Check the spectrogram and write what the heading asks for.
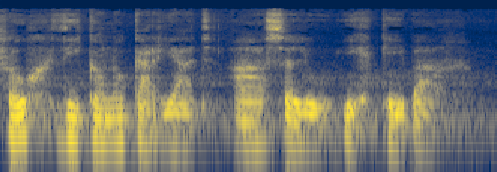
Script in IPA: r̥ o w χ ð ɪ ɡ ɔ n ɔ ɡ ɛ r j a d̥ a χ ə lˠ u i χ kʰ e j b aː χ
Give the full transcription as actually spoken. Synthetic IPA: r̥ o w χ ð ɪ ɡ ɔ n ɔ ɡ a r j a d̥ a s ə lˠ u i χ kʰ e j b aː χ

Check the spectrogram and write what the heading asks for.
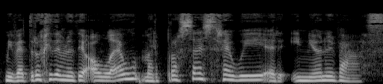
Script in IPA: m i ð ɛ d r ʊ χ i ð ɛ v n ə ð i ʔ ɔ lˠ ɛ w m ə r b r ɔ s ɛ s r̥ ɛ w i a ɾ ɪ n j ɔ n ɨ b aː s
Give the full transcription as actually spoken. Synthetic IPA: m i v ɛ d r ʊ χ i ð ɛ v n ə ð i ʔ ɔ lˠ ɛ w m a r b r ɔ s ɛ s r̥ ɛ w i ə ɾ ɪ n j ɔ n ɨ v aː θ

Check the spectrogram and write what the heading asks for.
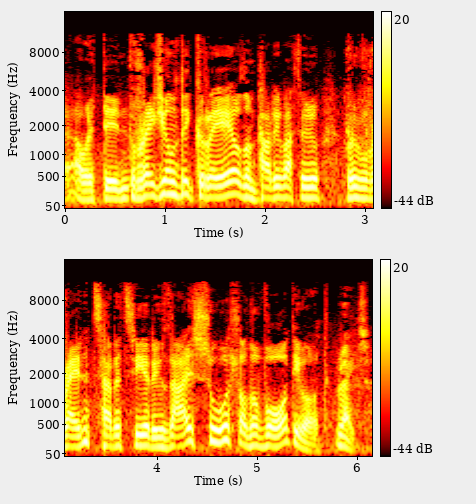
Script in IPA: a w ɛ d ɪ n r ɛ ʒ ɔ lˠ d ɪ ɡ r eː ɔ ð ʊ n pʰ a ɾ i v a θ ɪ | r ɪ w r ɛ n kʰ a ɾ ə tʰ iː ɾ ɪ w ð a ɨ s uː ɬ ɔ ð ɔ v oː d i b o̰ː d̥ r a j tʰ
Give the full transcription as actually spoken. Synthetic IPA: a w ɛ d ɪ n r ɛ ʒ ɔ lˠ d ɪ ɡ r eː ɔ ð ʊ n pʰ a ɾ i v a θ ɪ | r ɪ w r ɛ n tʰ a ɾ ə tʰ iː ɾ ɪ w ð a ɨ s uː ɬ ɔ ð ɔ v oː d i v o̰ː d̥ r a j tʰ

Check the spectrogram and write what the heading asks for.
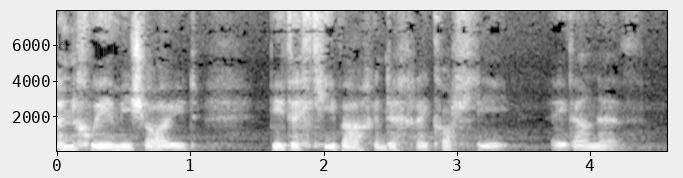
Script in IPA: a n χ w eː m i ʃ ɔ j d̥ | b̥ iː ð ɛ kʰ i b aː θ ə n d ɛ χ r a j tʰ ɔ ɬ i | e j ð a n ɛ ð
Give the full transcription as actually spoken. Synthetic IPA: ə n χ w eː m i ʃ ɔ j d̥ | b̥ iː ð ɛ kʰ i b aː χ ə n d ɛ χ r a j kʰ ɔ ɬ i | e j ð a n ɛ ð

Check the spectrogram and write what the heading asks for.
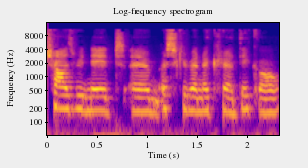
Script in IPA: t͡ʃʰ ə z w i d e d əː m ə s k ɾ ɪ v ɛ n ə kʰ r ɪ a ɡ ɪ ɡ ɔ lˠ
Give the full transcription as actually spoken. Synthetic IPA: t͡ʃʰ a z w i n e d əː m ə s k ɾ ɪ v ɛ n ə kʰ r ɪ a d ɪ ɡ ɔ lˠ

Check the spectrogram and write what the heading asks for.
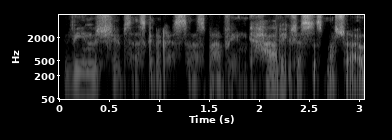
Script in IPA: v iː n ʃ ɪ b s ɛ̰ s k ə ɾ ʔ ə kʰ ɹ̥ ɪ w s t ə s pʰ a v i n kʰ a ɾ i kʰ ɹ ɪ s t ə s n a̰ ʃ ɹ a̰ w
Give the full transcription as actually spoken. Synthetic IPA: v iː n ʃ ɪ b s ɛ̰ s k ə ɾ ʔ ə kʰ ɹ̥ ɪ s t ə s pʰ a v i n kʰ a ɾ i kʰ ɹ ɪ s t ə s m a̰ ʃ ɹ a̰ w

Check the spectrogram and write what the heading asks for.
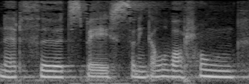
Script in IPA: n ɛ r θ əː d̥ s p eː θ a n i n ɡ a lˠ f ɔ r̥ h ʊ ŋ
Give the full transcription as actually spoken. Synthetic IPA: n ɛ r θ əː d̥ s p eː s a n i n ɡ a lˠ v ɔ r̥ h ʊ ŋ

